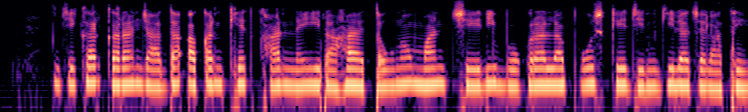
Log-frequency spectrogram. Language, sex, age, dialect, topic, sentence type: Chhattisgarhi, female, 18-24, Western/Budati/Khatahi, agriculture, statement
